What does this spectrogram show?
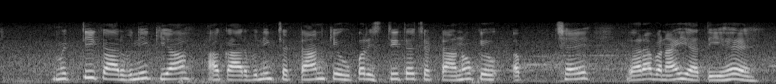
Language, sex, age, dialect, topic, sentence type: Hindi, female, 36-40, Marwari Dhudhari, agriculture, statement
